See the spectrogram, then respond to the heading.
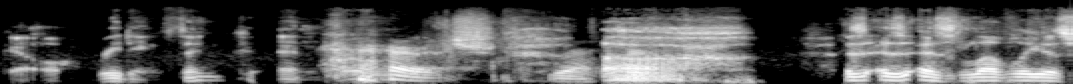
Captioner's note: groans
